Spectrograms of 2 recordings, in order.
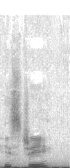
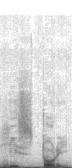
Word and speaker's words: history: আচ্ছা, Bengal's হিস্ট্রি, এক্ষেত্রে এখানে যে আমরা যখন হিস্ট্রি এটা উচ্চারণ করে আমরা বলি হিস্টোরি, এটা কিন্তু ভুল, এটা কি হবে? হিস্ট্রি, হিস্ট্রি উচ্চারণ হবে হিস্ট্রি।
